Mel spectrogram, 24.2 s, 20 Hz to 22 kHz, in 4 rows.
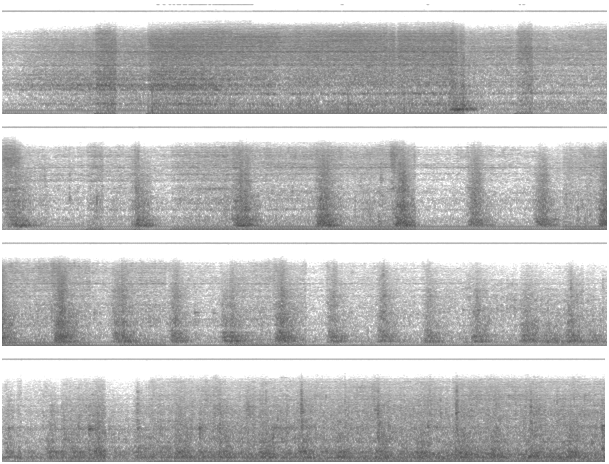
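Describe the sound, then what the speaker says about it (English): A Derby-designed standard Class 2 steam tank locomotive, fitted for push-pull branch working, runs with a steady hiss and a clear string of rhythmic chuffs that quicken, then fade back into a continuous roar. "This Derby-designed standard Class 2 tank was fitted with equipment for working push-pull trains on local branches"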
